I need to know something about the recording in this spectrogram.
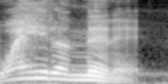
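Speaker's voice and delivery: loud, high-pitched yelling. Retelling a feed store customer yelling at the boss: imitating a customer yelling. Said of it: "yelled at him".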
